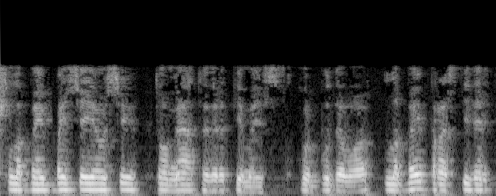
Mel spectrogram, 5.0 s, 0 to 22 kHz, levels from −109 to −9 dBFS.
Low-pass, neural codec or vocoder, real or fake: 5.4 kHz; none; real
